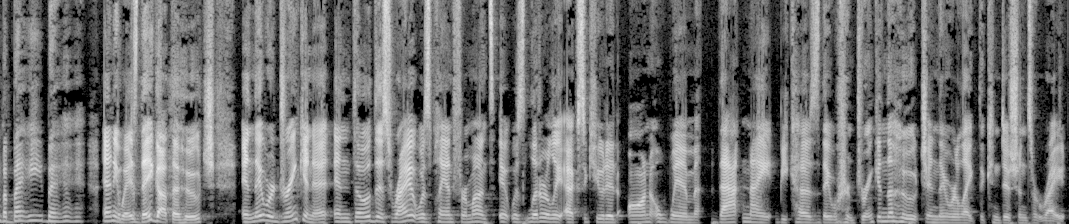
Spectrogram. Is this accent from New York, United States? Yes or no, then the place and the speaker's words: no; New Mexico, United States; I grew up in New Mexico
